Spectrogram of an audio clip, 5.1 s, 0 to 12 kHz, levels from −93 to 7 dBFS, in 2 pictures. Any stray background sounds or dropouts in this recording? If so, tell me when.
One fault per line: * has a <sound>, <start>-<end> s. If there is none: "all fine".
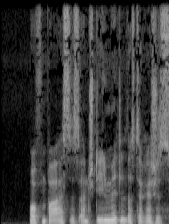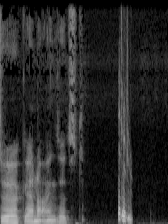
* has a chirp, 4.3-4.5 s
